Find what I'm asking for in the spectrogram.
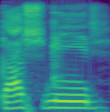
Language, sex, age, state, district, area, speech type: Bengali, male, 18-30, West Bengal, Birbhum, urban, spontaneous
